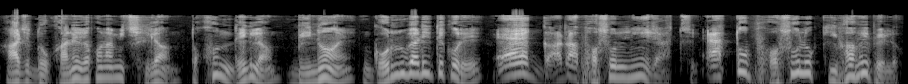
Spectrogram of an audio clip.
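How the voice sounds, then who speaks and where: A man playing a grudging, proud elder brother from a village in a dramatic, expressive folk-tale performance, with a husky voice. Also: medium pitch, slow pace, heavily acted. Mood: suspicious.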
